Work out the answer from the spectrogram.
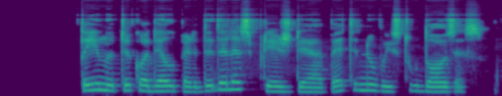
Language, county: Lithuanian, Kaunas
